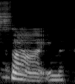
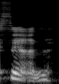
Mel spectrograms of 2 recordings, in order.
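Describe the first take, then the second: First: It is said with a long 'eye', like 'sign'. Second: It is said with a short 'i', like 'sin'. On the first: The speaker calls it right. "It is sine" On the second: The speaker calls it wrong. "Do not say sin"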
